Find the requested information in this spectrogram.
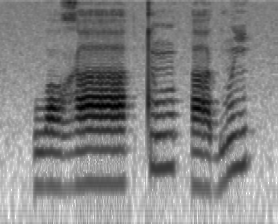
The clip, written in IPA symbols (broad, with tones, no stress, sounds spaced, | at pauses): w ɔ˨ ɣ aː˧ | t ũ˦ | a˨ ɡʷ ĩ˦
